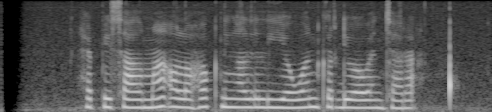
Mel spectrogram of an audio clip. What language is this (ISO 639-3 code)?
sun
